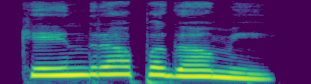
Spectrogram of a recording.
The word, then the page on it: ಕೇಂದ್ರಾಪಗಾಮಿ: kēndrāpagāmi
